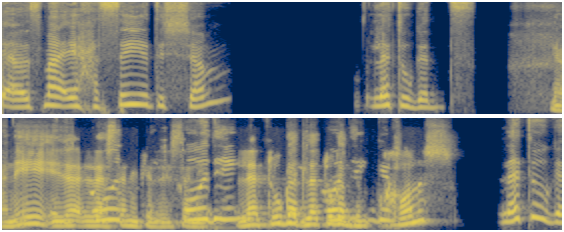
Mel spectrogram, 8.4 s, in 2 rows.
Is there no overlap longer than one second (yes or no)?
no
